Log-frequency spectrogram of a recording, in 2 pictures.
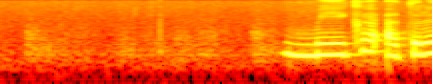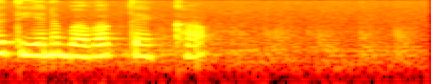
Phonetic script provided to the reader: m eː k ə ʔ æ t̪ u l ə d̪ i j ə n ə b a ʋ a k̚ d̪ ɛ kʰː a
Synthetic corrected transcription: m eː k ə ʔ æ t̪ u l ə t̪ i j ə n ə b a ʋ a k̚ d̪ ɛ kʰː a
